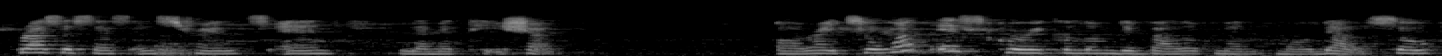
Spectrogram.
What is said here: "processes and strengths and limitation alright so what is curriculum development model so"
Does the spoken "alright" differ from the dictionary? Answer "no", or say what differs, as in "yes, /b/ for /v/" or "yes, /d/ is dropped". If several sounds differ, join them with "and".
no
